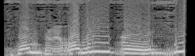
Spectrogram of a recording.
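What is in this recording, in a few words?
"portare", Italian; Portare “don”, amici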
